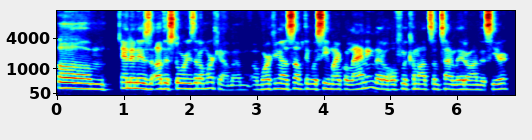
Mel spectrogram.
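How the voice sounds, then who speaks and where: Being interviewed as a comic creator, a man in his fifties speaks quickly and casually in a fairly high, warm voice with fairly even intonation. His thoughts ramble out loosely and conversationally.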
